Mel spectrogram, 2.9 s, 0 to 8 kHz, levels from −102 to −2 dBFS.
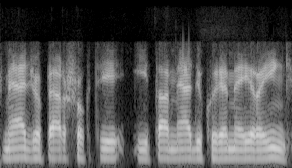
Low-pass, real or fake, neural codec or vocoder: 7.2 kHz; real; none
